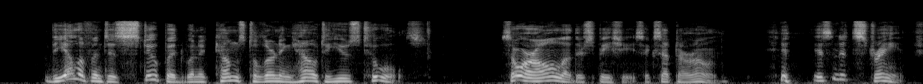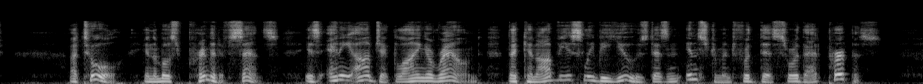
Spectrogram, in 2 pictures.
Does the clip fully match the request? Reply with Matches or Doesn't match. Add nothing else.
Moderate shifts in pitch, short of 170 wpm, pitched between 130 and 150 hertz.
Doesn't match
